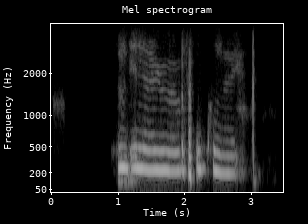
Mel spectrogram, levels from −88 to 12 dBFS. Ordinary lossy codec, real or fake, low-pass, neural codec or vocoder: Opus, 16 kbps; fake; 3.6 kHz; codec, 16 kHz, 1 kbps, FunCodec, trained on LibriTTS, 50 frames a second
